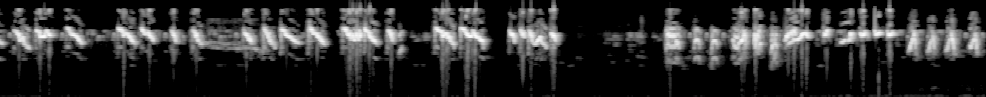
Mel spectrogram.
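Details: Master song of a pleci (white-eye) used as a lure: clusters of quick, high chirping notes in short phrases, a brief silence, then a denser, buzzier burst ending in rapid repeated notes.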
